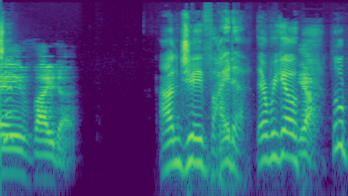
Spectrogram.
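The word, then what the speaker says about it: Andrzej Wajda: w-a-j-d-a that's correct that is and it's pronounced Andre whitea is that how you pronounce it I'm Jay Vida there we go yeah little polish uh little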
